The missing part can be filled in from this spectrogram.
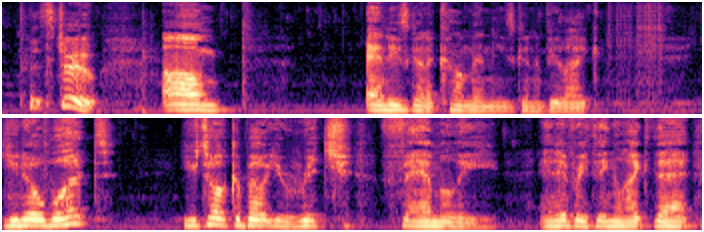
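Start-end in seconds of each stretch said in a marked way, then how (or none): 5.2-10.4 put-on wrestler promo voice. Imagining a wrestler's promo against the champion: baby Triple H voice. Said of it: "baby Triple H voice".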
